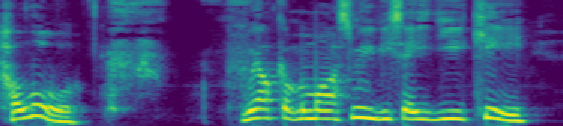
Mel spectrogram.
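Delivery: put-on American accent. Imitating the american hosts of another podcast: imitating an american accent. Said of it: "our American compadres that sound like".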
